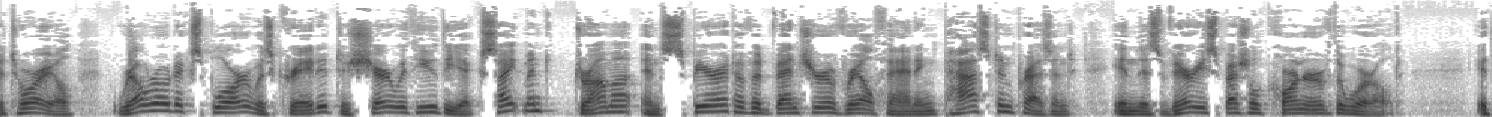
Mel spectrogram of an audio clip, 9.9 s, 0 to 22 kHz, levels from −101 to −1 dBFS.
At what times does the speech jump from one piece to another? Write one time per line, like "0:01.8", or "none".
none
